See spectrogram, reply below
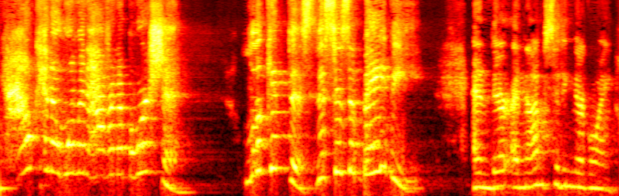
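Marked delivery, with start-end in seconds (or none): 0.0-4.3 high-pitched imitation of appalled women. Women at volunteer training reacting to the embryo pictures, appalled. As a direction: gasp it out high, like scandalized trainees. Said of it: "these precious women ... going".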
